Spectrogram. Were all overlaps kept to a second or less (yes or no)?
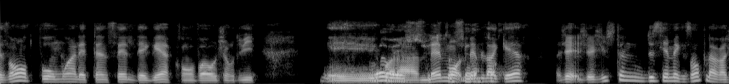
no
